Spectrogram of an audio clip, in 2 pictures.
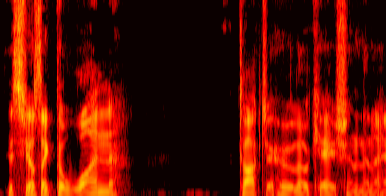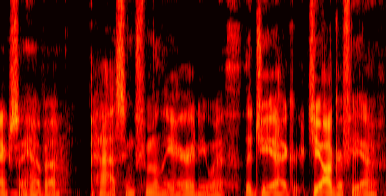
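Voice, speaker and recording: Low-voiced man in casual, close, dry sound. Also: flat delivery, normal speed, gravelly, no room sound. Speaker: podcast host. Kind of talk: casual chat, TV episode commentary.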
